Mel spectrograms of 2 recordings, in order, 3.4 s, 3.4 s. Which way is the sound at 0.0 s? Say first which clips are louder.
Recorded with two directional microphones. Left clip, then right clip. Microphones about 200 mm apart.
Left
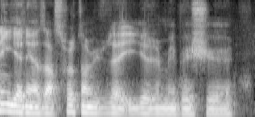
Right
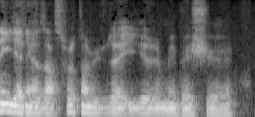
Left 8 dB; 35° left (ahead or behind).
